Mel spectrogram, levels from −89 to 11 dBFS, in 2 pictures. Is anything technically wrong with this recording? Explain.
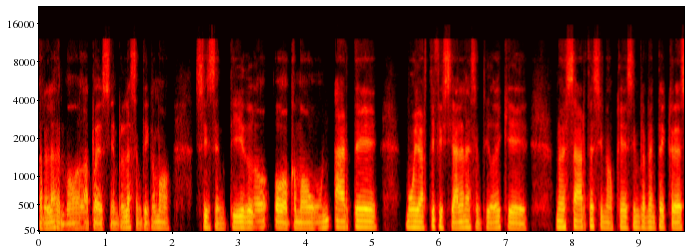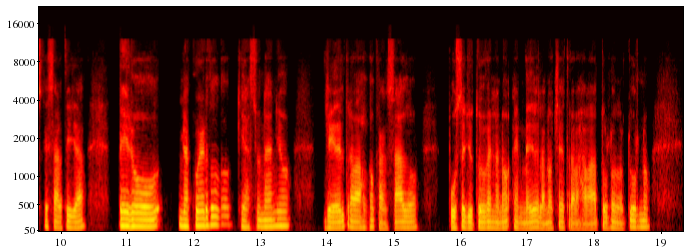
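Yes. Throughout the speech there is audible Opus voice compression, at a rate that points to about 16 kbps. A linear-prediction coder handles the lower band and a sparse transform layer fills the top, so voices sound hoarse and slightly robotic. Unlike a simple low-pass, the highs remain but sound grainy.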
